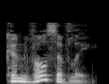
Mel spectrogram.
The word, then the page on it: convulsively: British English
